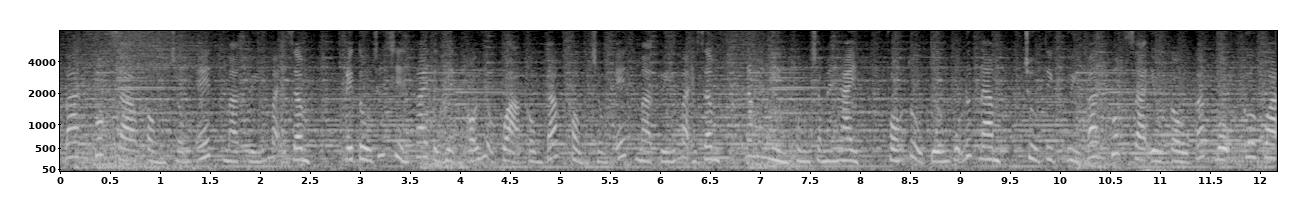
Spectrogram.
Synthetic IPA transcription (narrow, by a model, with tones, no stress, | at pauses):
ɓaː˧ku˦˥ək̚z̥aː˧fa˨˩wŋ͡mt͡ɕə˨˦wŋ͡mʔe˦˥t̚maː˨˩t̪wi˨˦ma̰ː˧˨jzə˧m | ɗe˧˩t̪o˧˩t͡ɕɨ˦˥k̚t͡ɕi˧˩ənxaː˧jt̪ʰɨ˨˩k̚hḭ˧˨ənkɔ˨˦ɦḭ˧˨əwkwaː˧˩kə˧wŋ͡mt̪aː˦˥k̚fa˨˩wŋ͡mt͡ɕə˨˦wŋ͡mʔe˦˥t̚maː˨˧˩t̪wi˨˦ma̰ː˧˨jzə˧m | na˧mːa˧jŋi˨˩nxə˧wŋ͡mt͡ɕa˧mhaː˧jɦaː˧j | fɔ˨˦t̪ʰu˧˩t̪ɨ˨˦əŋkṵ˧əɗɨ˦˥k̚ɗaː˧m | t͡ɕu˧˩t̪ï˨˩k̟̚ʔwi˧˩ɓaː˧nku˦˥ək̚zaː˧ʔi˧əwkə˨˩wkaː˦˥k̚ɓo̰˧˨kəː˧kwaː˧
